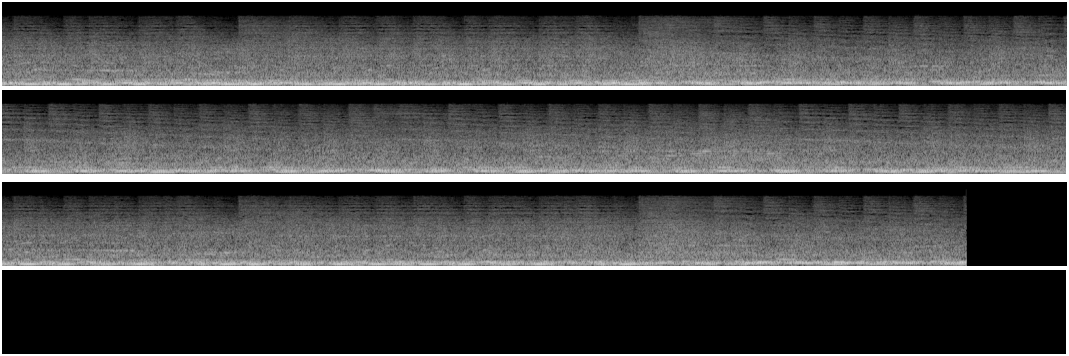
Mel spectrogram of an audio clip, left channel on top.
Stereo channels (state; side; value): drops out; right; at 9.7 s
